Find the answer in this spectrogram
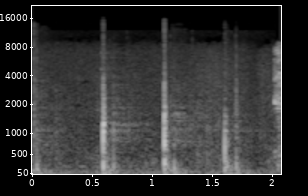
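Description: Footsteps across a stage: four evenly paced steps, about half a second apart.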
